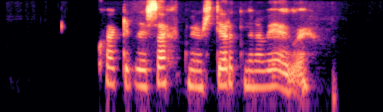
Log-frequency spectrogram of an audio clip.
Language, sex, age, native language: Icelandic, female, 20-29, Icelandic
